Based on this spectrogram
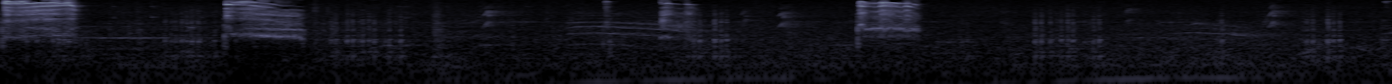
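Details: Wild rainbow lorikeet family, a pair with two young, visiting a front balcony to feed on powdered nectar; three loud, harsh, high screeching bursts, each under a second, separated by quieter gaps with faint short whistled notes.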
